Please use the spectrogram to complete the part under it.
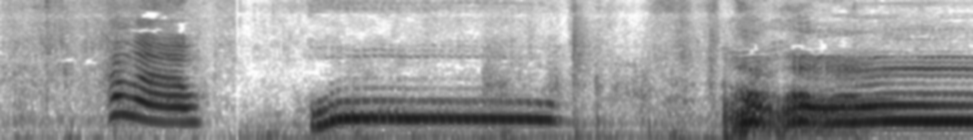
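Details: Manson, a pet Siberian husky, talking back indoors: a short wavering yelp, then a long, steady, drawn-out howl, and finally a rough, throaty outburst turning into another sustained howl, with a person speaking faintly.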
